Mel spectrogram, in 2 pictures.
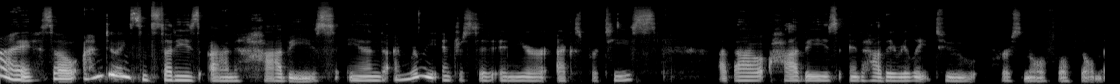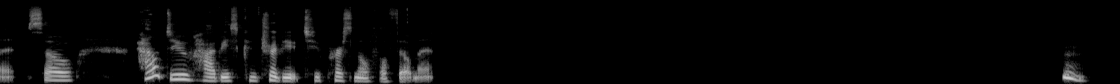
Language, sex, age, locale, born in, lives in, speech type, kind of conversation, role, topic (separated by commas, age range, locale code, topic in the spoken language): English, female, 45-49, en-US, United States, United States, read, expert-assistant, asker, What role do hobbies play in personal fulfillment?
